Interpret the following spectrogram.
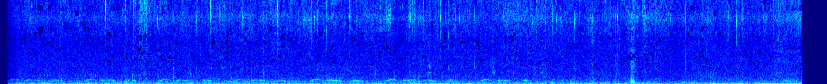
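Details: Calico kitty eating chicken from a person's hand, purring throughout in a low, steady rumble with fast repeated pulses, mixed with wet chewing and licking sounds close to the recorder.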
